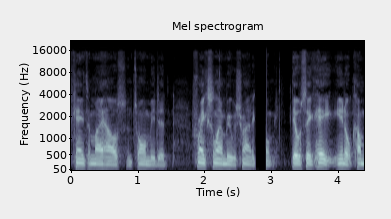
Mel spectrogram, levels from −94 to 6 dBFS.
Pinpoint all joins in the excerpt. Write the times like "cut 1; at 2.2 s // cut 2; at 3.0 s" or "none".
none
